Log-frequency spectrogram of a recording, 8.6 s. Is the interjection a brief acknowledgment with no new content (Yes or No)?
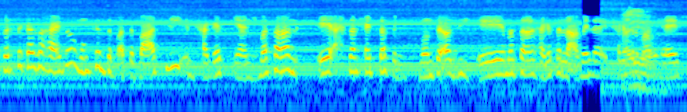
Yes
